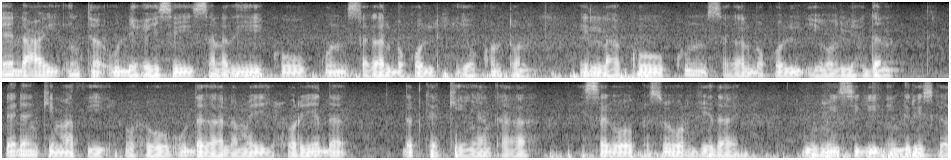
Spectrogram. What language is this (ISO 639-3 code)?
som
